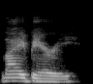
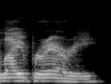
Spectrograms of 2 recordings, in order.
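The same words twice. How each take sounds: First: The first R sound is left out. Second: The first R sound is clearly said. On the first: The speaker calls it wrong. "mispronounced by some people" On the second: The speaker calls it right. "It has an R in it"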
